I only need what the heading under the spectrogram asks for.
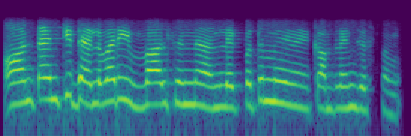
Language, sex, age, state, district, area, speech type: Telugu, female, 18-30, Telangana, Mahbubnagar, urban, conversation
